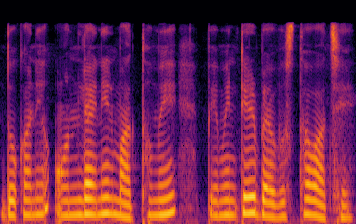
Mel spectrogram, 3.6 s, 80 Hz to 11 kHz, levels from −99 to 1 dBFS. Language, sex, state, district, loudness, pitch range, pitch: Bengali, female, West Bengal, Cooch Behar, -17 LUFS, 200-220 Hz, 210 Hz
